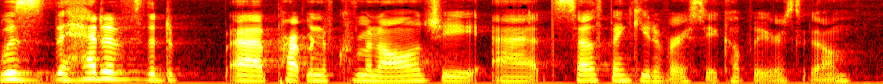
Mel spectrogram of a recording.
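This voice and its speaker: A woman speaks at a very fast pace with a medium pitch and vocal fry. The recording is very clean, with a silent background. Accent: North American. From North America. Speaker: psychologist and author. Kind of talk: casual interview.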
